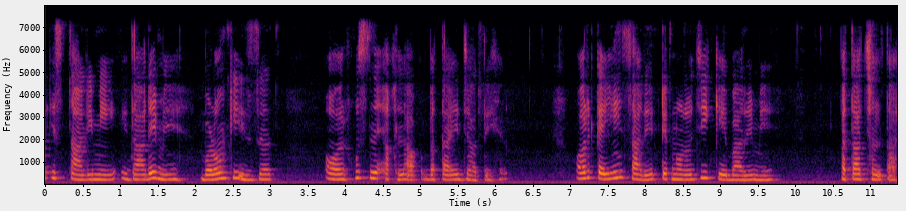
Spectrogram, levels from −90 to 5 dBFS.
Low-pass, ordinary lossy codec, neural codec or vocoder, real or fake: 7.2 kHz; none; none; real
